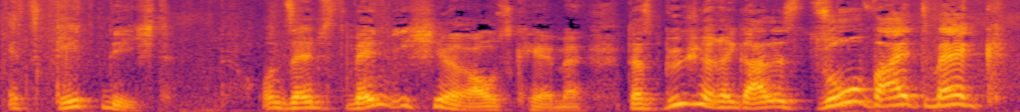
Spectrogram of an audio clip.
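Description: A woman's voice: fairly low pitch, very animated, a little slow, a little mellow. A woman playing a timid, queasy bicycle tinkerer who whines and protests anxiously in a children's audio drama. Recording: clearly noisy background.

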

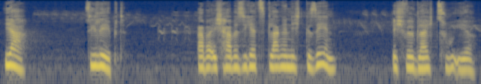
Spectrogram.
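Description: A woman voicing a gentle young female deer, coaxing her brother softly in a storybook reading. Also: mid-range voice, fairly even intonation, measured pace, natural voice. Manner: soft, coaxing. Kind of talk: audiobook character voice.

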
